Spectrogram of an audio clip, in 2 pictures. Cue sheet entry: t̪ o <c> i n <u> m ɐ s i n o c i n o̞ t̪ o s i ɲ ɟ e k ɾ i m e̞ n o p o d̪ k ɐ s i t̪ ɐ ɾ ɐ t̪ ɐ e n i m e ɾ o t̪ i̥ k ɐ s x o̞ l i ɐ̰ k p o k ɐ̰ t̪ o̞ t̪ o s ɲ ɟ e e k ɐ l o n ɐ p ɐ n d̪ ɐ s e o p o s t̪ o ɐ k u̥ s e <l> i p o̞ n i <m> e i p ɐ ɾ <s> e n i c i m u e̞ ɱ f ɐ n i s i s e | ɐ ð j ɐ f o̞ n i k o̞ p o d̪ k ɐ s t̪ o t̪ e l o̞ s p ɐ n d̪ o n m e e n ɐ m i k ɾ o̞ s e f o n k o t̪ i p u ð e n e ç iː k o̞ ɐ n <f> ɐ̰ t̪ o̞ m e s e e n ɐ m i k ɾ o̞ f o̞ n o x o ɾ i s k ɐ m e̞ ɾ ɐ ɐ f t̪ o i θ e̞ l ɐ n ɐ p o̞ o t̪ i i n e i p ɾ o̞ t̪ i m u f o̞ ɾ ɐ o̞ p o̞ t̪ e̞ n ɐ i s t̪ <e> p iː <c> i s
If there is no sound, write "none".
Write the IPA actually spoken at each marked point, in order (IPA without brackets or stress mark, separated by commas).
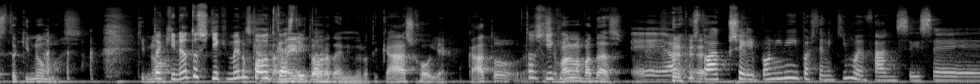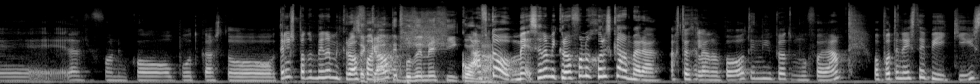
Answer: c, o, l, n, θ, f, e, c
